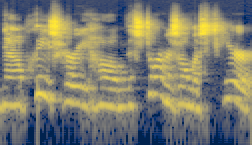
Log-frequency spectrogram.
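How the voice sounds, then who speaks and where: Squeaky, high-pitched female put-on character voice, ordinary pitch variation, moderate pace. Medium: read story.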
